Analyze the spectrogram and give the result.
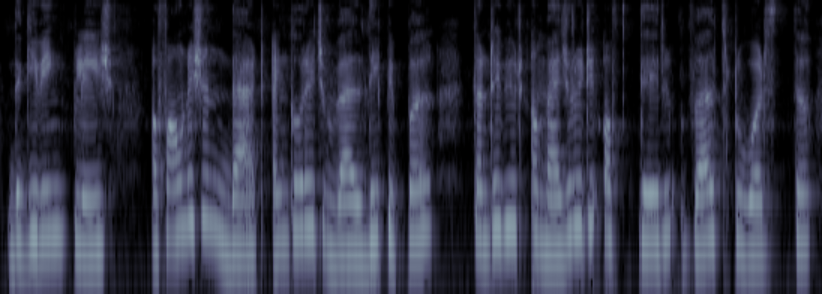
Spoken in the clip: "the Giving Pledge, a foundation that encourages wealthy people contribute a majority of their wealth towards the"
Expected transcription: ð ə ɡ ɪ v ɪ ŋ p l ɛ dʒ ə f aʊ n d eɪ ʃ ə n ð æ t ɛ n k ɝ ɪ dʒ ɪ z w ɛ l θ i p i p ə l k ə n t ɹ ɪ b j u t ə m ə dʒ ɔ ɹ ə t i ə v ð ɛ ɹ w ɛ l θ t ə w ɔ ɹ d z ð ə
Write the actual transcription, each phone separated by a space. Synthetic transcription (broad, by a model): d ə ɡ ɪ v ɪ ŋ p l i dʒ ə f aʊ n d eɪ ʃ ə n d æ t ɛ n k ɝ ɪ dʒ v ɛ l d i p i p ə l k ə n t ɹ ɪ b j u t ə m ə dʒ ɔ ɹ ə t i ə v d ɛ ɹ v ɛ l t t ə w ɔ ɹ d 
